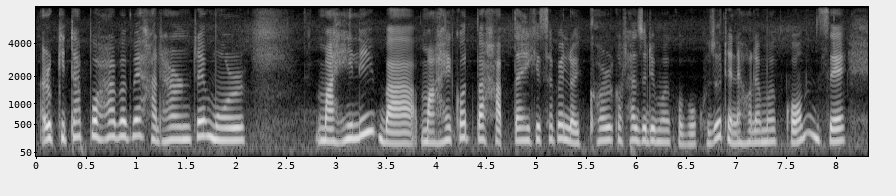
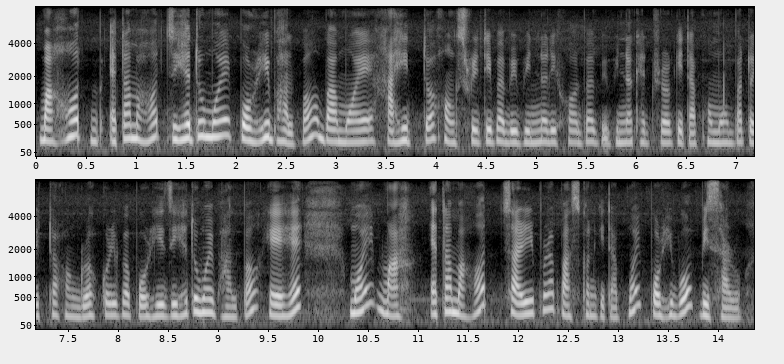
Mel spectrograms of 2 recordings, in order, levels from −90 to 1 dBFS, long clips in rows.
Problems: background sounds at intervals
